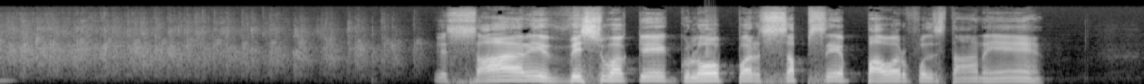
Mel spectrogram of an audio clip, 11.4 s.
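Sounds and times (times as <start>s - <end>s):
crowd clapping: 0.0s - 4.4s
speech: 4.4s - 10.5s.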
